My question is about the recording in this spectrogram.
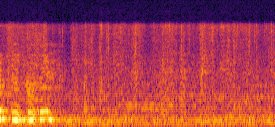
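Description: A woman's voice sounds briefly in the first second. After that comes faint, irregular rustling of fabric ribbon bows being handled and gathered together.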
